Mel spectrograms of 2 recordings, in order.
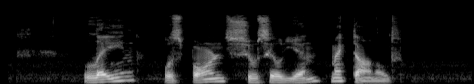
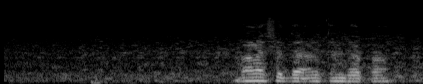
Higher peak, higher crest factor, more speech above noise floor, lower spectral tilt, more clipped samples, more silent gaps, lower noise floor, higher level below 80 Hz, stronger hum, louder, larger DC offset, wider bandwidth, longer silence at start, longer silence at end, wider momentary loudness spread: first, -2 dBFS vs -12 dBFS; about the same, 20 dB vs 20 dB; first, 40 dB vs 25 dB; second, -5.5 dB/octave vs -8.5 dB/octave; neither; neither; first, -61 dBFS vs -52 dBFS; first, -52 dBFS vs -58 dBFS; neither; first, -22 LUFS vs -29 LUFS; neither; first, 11 kHz vs 9.2 kHz; first, 0.85 s vs 0.1 s; first, 0.75 s vs 0 s; second, 12 LU vs 23 LU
